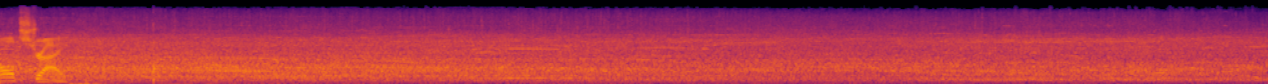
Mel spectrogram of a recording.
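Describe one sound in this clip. A large crowd murmurs and chatters steadily in an open stadium.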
